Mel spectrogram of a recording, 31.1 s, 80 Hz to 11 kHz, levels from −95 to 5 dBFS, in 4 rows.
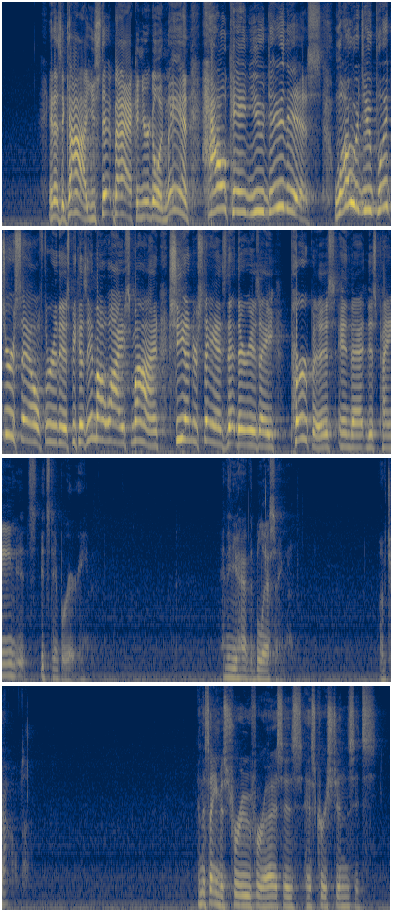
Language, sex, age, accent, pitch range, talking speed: English, male, 40-59, American, 135-210 Hz, 120 wpm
